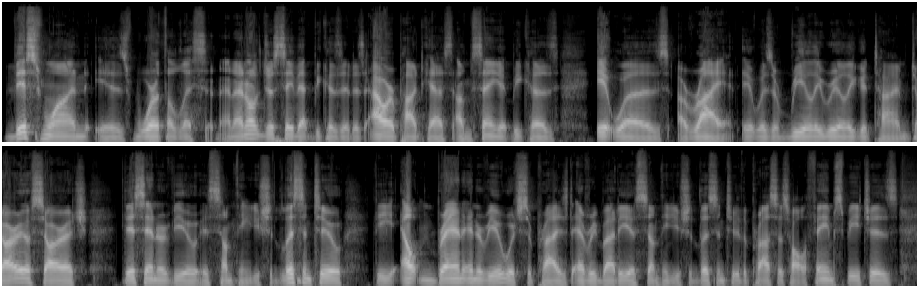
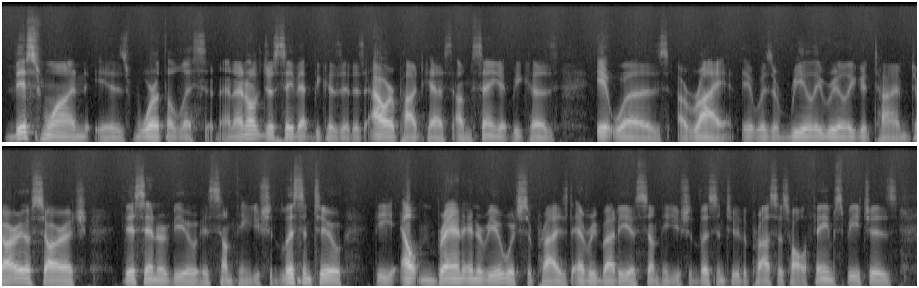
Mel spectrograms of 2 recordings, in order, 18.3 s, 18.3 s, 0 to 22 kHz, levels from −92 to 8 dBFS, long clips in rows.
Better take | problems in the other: first | hiss; noticeable; throughout; 20 dB below the speech

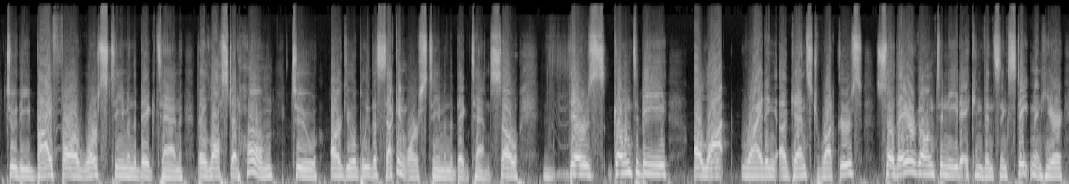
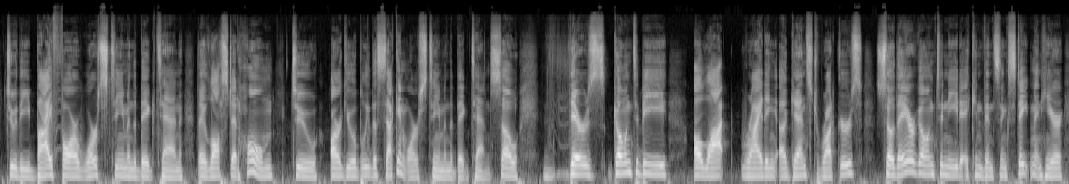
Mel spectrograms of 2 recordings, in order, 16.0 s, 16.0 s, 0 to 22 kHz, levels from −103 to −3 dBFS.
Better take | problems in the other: second | distortion; heavy; 17% of the sound clipped

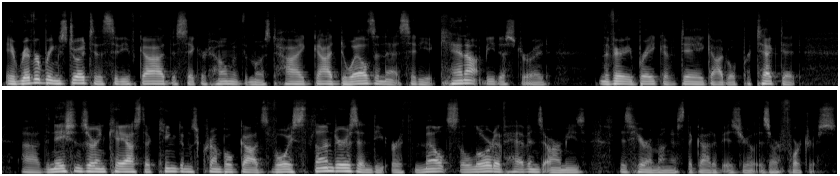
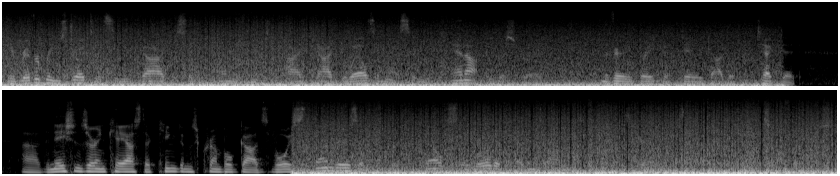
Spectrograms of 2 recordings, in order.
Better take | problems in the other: first | wind noise on the microphone; heavy; until 8 s and from 11 s on; 1 dB above the speech

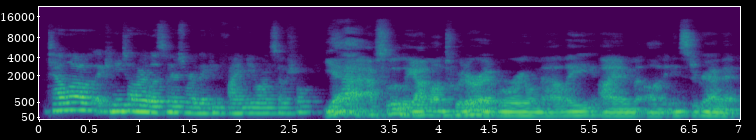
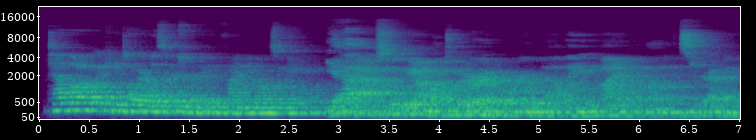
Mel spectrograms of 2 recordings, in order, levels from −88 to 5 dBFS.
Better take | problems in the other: first | room echo; strong; dies away in 2.7 s; slight in the first // off-mic speech; far; far in the first

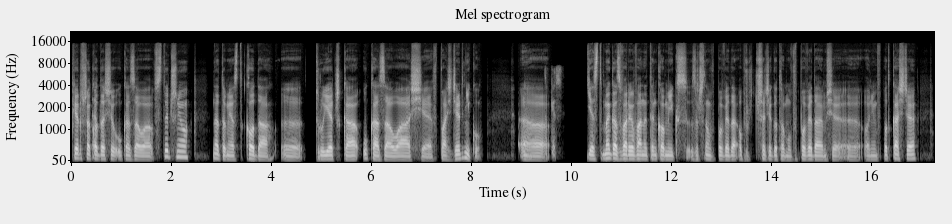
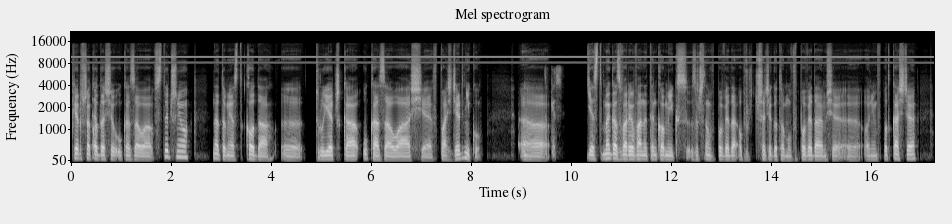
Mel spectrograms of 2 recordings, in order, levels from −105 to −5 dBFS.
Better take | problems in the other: first | high-pitched whine; noticeable; throughout; 10 kHz, 15 dB below the speech

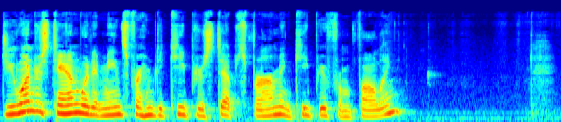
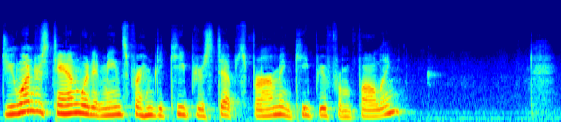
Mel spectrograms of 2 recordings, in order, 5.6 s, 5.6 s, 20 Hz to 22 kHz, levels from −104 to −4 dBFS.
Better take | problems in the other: first | muffled; very; fading above 3 kHz

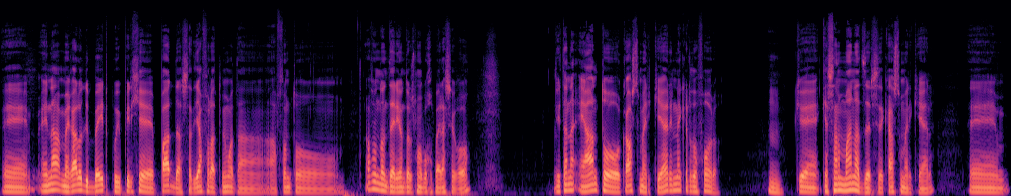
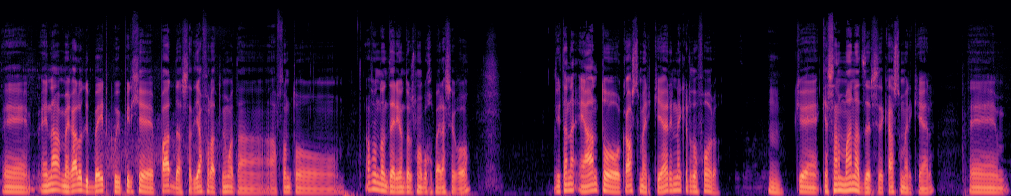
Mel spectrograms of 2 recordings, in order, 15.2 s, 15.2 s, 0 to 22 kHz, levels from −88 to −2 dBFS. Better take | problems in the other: first | traffic noise; faint; throughout; 30 dB below the speech

